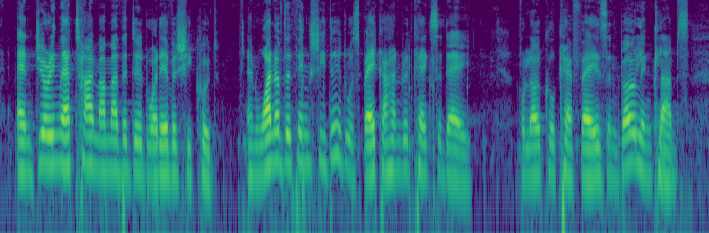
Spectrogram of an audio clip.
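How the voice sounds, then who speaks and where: On a very clean recording with a silent background and a dry, close sound with no echo, a woman with a South African accent speaks at a moderate pace and medium pitch, with ordinary pitch variation and big swings in loudness. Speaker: charity founder and CEO. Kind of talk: conference keynote talk. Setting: stage with audience.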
